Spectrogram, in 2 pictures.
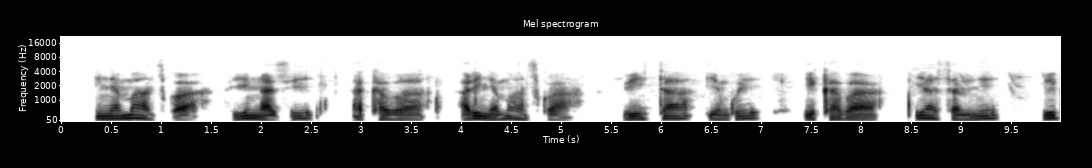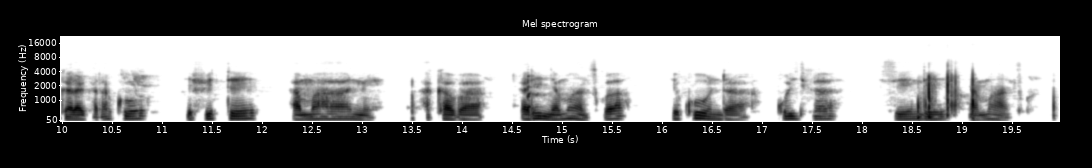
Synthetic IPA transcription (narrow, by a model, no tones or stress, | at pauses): iɲamaːnskwa | jiŋazi | akʰaβaː | ɾiɲamaːnskwa | βiːtaiŋɡwe | ikʰaβa | jaːsamɲe | βiɡaɾaɡaɾakʰo̞ | ifite̞ | amahaːne | akʰaβaː | ɾiɲamaːnskwa | ikʰuːndakuɟɡa | z̥iːndiɲamaːnskwḁ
